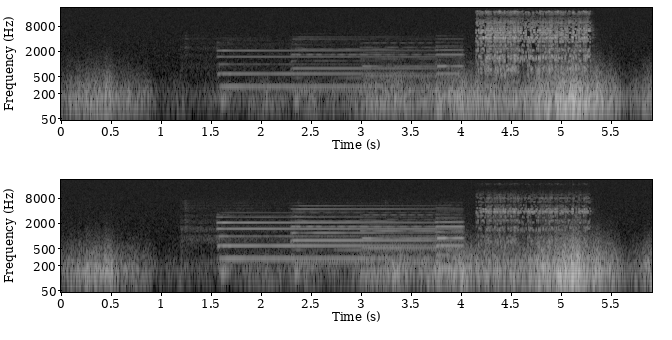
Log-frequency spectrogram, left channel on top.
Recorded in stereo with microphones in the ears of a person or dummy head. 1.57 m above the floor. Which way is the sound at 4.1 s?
55° left (ahead or behind).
